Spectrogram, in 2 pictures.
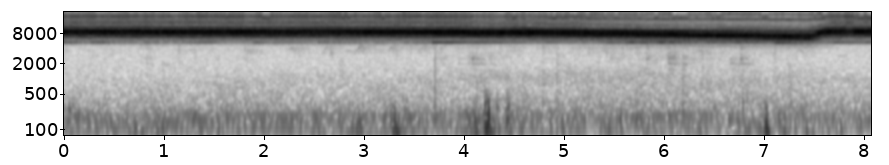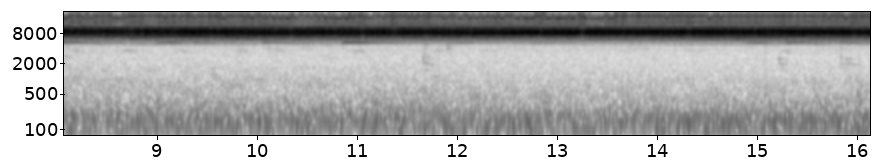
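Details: A July cicada chorus heard from a high lookout above Fukuoka city, Japan. A continuous, high, hissing drone holds steady and lifts a little in pitch partway through, with a soft wind rumble and a few thuds beneath.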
